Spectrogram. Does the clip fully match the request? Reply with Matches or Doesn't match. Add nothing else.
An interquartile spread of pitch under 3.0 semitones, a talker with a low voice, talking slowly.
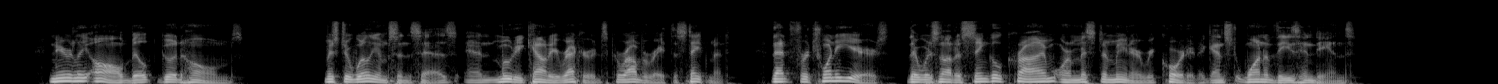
Doesn't match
